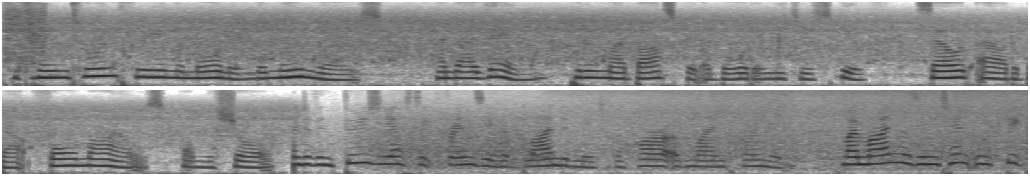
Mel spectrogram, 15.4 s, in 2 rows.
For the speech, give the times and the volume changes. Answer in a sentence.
You can hear the speech from 0.1 to 15.3 s, at a steady volume.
